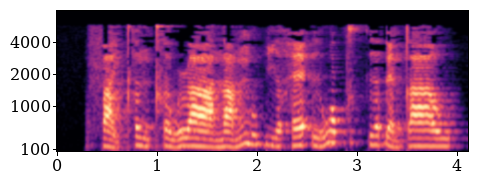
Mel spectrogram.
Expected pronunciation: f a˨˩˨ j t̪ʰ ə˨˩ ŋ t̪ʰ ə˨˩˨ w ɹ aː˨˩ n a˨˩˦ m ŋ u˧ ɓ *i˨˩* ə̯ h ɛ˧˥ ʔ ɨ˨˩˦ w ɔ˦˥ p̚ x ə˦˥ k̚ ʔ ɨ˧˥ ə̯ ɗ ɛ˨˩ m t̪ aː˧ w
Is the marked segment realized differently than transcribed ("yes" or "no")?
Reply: no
